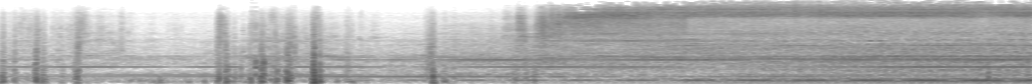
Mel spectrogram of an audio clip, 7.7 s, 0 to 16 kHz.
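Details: Outdoor unit of a heat pump (2008 Goodman or 2015 Lennox Merit Series) running in heat mode: low steady compressor hum, a fan rushing up over a few seconds, and a few early knocks. Normal operation, likely not defrost.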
